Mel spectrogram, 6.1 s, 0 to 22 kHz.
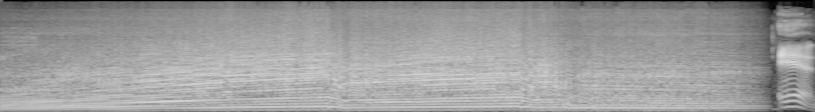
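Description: Ducati Streetfighter V4S motorcycle accelerating hard, a loud, close engine note climbing steadily in pitch through quick gear changes before cutting off, followed by a brief sharp rev.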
